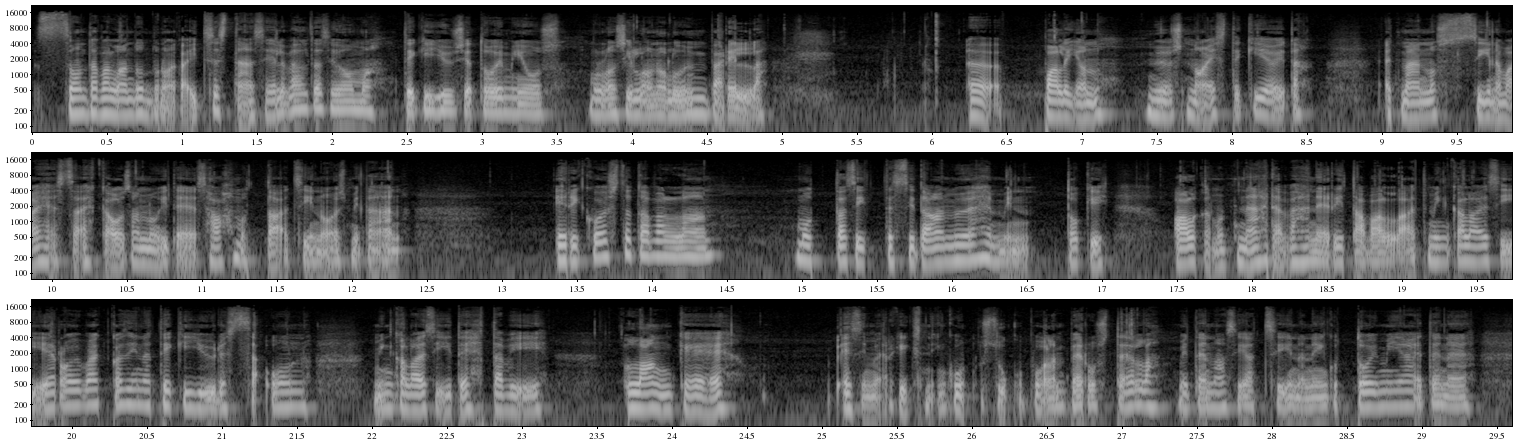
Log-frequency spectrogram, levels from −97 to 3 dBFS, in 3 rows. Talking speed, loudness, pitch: 140 wpm, -32 LUFS, 155 Hz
